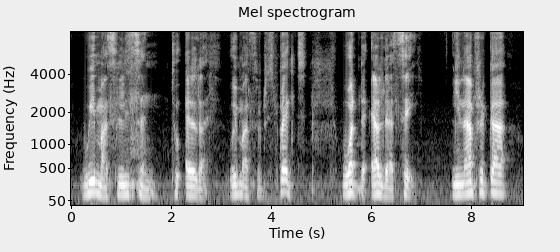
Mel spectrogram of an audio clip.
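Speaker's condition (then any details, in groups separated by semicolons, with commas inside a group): Neurological disease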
